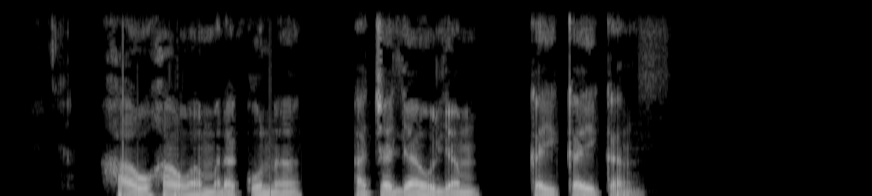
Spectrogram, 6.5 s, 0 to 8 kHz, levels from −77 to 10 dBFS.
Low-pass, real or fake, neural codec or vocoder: 7.2 kHz; real; none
